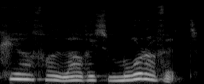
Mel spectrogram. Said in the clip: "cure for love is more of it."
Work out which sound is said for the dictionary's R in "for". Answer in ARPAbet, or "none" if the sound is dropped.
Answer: L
